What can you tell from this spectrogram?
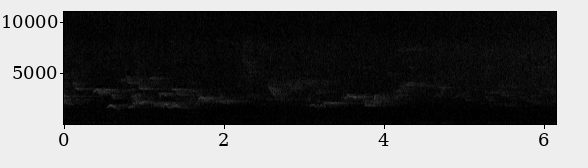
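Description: Faint outdoor ambience with small birds chirping intermittently, short high twitters and quick gliding notes, over a soft low background rumble.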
